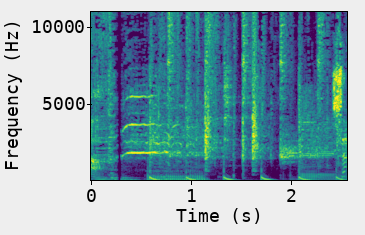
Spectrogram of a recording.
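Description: A loud horse whinny sound effect with rapid, shaky descending pulses and bright high harmonics, lasting a couple of seconds with no voices.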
